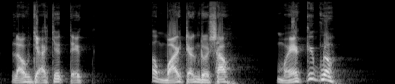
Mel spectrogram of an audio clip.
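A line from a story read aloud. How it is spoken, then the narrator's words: Angry scolding from inside. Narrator (Vietnamese): tiếng ông Sơn bên trong quát mắng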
